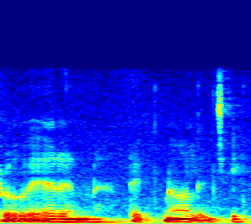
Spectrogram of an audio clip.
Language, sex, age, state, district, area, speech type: Tamil, female, 60+, Tamil Nadu, Tiruppur, rural, spontaneous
